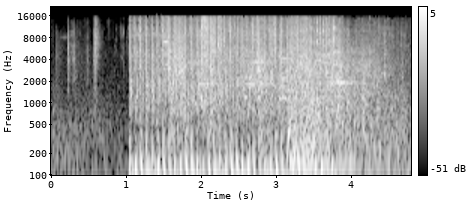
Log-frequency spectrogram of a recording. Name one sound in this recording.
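A machine gun fires a long rapid burst at close range.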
